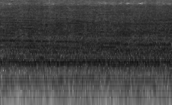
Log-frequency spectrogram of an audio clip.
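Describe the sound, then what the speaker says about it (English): A comedy show audience cheers and whoops, a steady loud wash of crowd noise with no break from start to finish. "Going down well with the crowd."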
